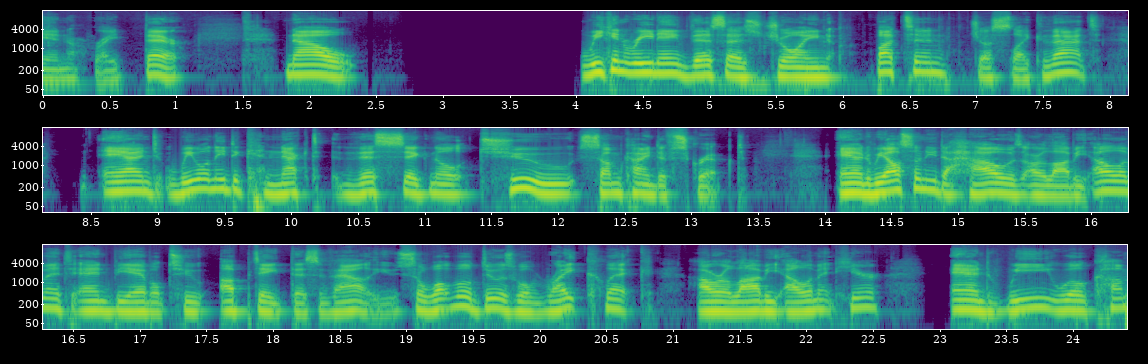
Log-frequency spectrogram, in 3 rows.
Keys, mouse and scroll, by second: 0.3-1.0 typing, 2.5-6.1 typing, 2.8 click, 2.9 click, 5.1 click, 8.5 typing, 18.7 right click, 19.7 click, 20.5 right click, 24.1 click.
